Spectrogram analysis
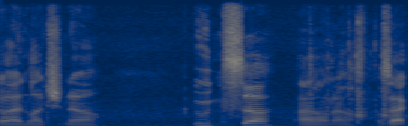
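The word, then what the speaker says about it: Odense: Unsa? I don't know. Was that close? Yeah, maybe it's better than... I got nothing. Unsa.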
